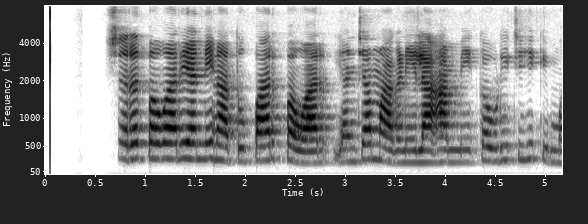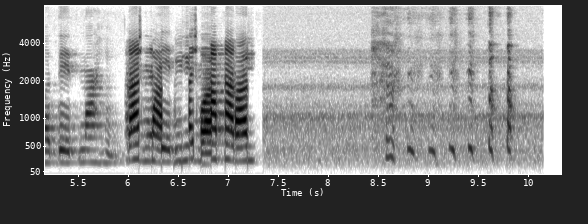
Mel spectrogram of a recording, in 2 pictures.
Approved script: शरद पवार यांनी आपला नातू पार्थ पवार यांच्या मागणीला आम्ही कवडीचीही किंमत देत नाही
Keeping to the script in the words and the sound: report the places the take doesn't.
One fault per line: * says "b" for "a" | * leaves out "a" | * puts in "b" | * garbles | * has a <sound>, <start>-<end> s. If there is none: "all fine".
* leaves out "आपला"
* garbles
* has a laugh, 8.4-10.0 s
